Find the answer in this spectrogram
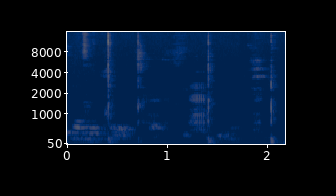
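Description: Near silence: a few faint clicks of a stylus tapping on a tablet screen as it writes, with a faint voice in the background.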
